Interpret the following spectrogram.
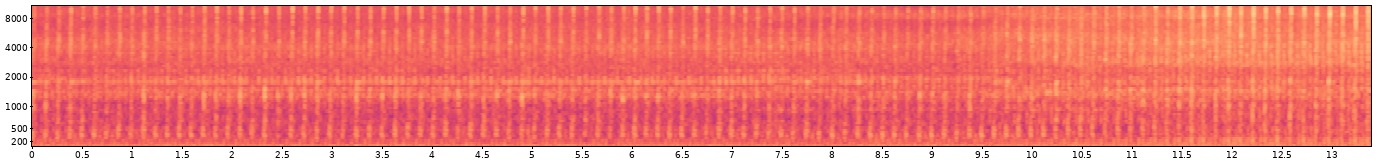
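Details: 1978 Honda CB550K four-cylinder idle with rapid, light, somewhat uneven ticking, about four per second. The owner can't tell what the noise is or where it comes from.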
